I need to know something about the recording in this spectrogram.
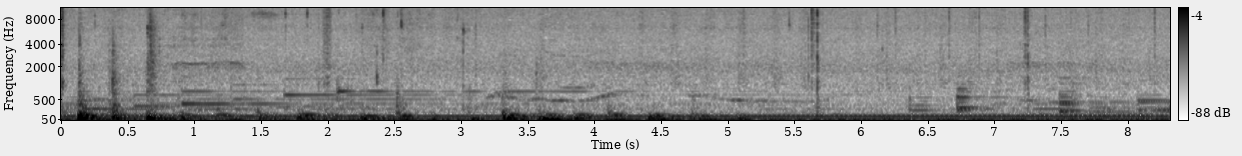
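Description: Soft background music over a steady low hum, with a few dull knocks just after the start and again around three to four seconds in.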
